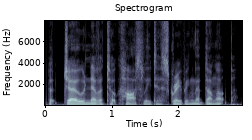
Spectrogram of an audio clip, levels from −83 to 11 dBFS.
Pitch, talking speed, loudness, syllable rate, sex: 95 Hz, 205 wpm, -21 LUFS, 5.1 syllables/s, male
